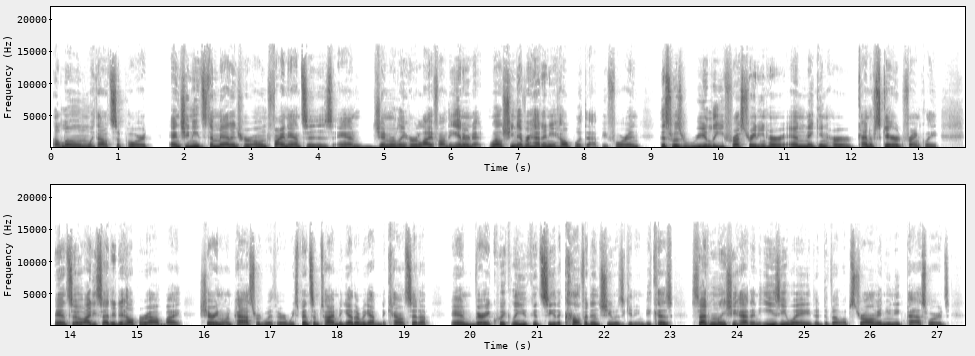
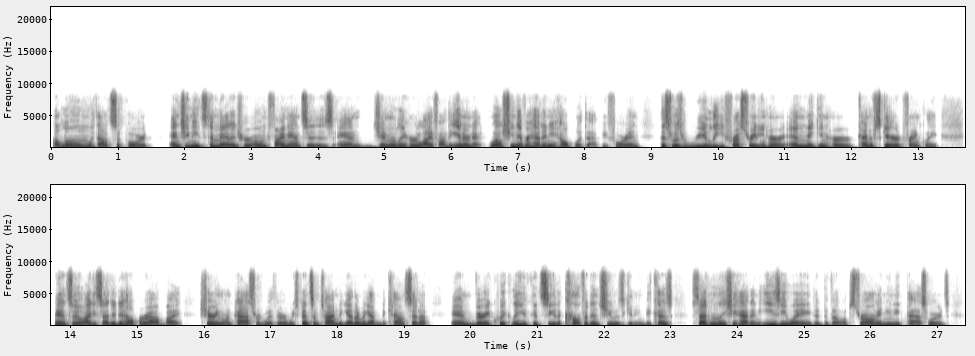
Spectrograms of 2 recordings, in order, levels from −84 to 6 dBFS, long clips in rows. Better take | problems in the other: first | garbled, watery; badly; nothing above 8 kHz

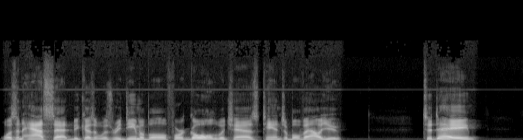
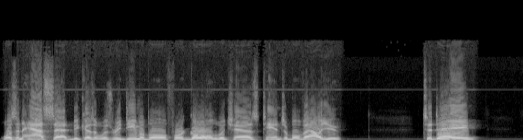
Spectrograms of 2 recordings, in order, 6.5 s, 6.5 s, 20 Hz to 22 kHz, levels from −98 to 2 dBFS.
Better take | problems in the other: first | distortion; heavy; 6 dB below the speech

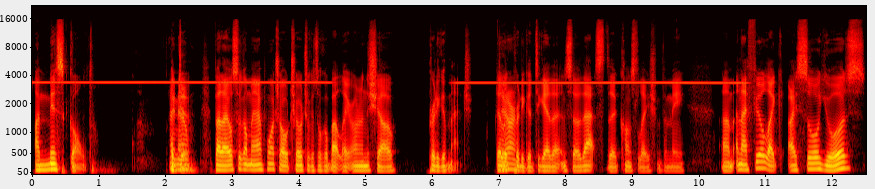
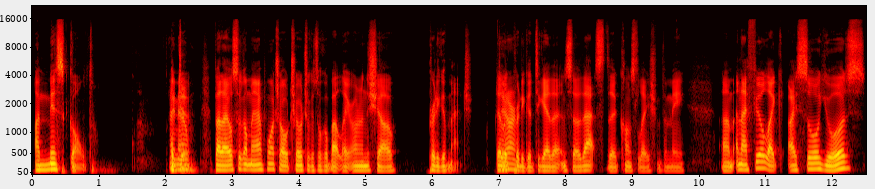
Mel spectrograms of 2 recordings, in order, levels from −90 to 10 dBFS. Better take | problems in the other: second | high-pitched whine; noticeable; until 4.5 s and from 6.5 to 11 s; 3.5 kHz, 15 dB below the speech

